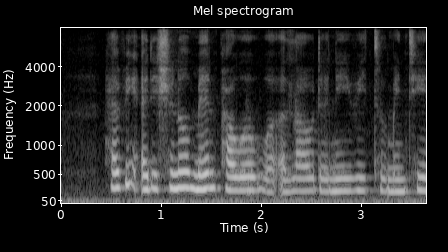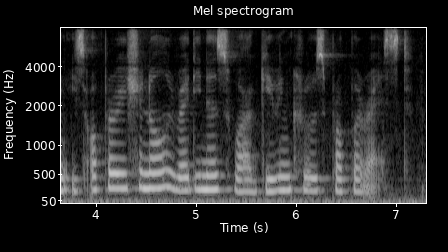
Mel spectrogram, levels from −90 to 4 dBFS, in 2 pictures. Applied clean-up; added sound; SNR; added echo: none; none; none; none.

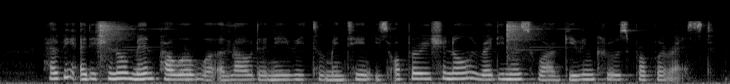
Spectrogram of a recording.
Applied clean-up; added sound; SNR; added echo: none; Cutlery, silverware; 14 dB; none.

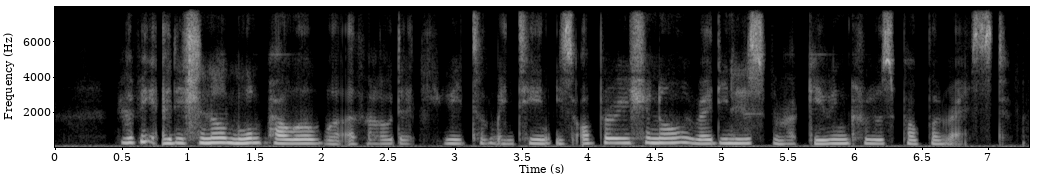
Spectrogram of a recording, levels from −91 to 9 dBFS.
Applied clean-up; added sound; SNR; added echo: neural diffusion model UNIVERSE++.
